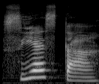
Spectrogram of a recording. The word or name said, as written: siesta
